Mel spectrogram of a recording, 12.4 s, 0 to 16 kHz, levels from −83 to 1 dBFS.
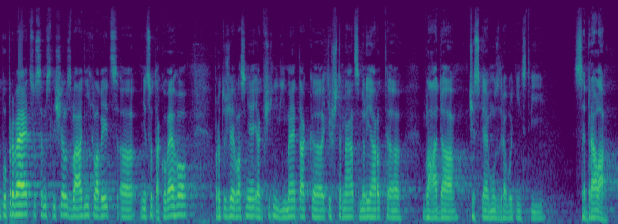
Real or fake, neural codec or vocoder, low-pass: real; none; 14.4 kHz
